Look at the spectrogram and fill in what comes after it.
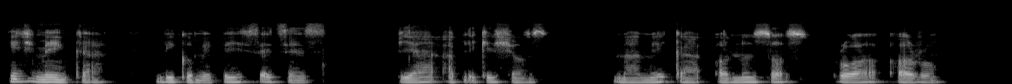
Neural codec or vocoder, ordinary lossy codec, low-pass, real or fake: none; Opus, 24 kbps; 7.2 kHz; real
